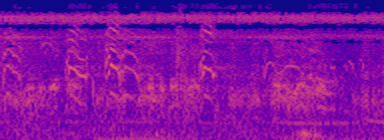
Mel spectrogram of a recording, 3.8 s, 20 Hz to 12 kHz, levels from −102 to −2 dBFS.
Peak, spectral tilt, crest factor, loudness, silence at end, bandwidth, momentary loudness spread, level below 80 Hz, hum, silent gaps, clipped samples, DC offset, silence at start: -28 dBFS; 0 dB/octave; 18 dB; -44 LUFS; 0 s; 11.5 kHz; 6 LU; -68 dBFS; none; none; under 0.1%; under 0.1%; 0 s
